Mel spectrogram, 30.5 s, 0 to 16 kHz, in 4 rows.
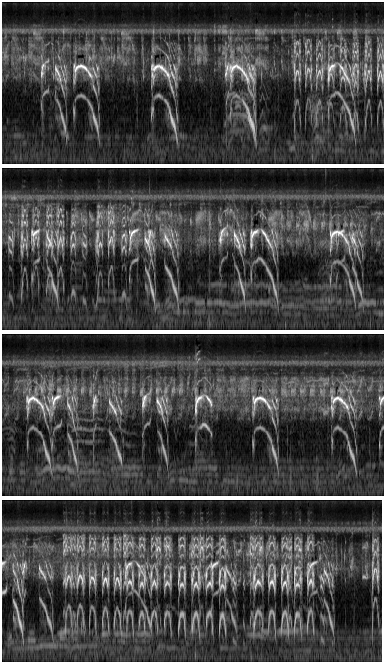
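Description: Crake calls: a series of sharp arched notes, one every second or two. About 24 seconds in they change to a fast, chattering trill.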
